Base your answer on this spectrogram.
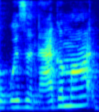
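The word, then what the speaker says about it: Wizengamot: In the movies, they call it the Wizenagamot, but then that doesn't make sense because he adds an extra syllable.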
